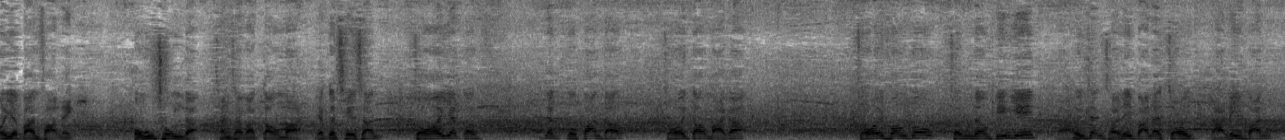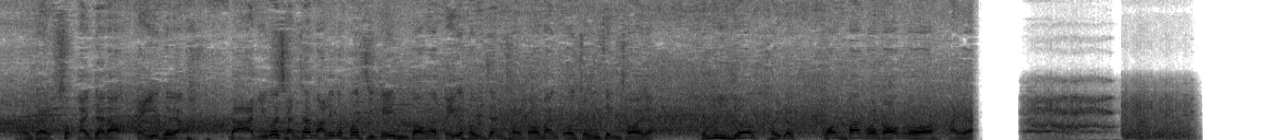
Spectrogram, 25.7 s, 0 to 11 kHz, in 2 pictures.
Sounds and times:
Speech: 0.0s - 4.8s, 5.4s - 7.5s, 8.6s - 22.6s.

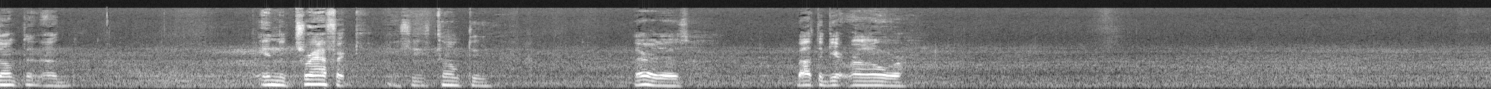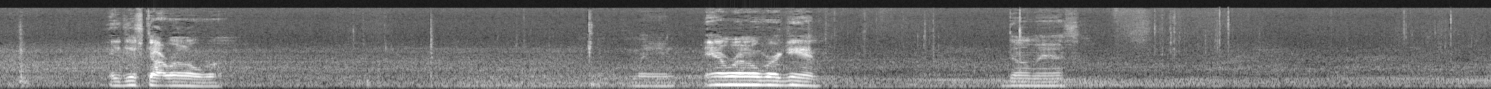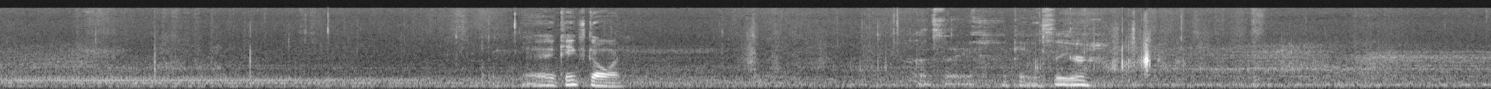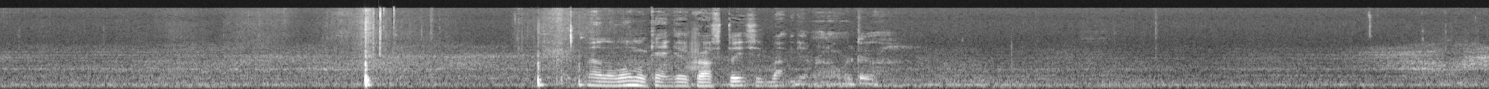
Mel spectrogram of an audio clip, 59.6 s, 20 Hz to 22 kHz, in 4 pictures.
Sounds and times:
Speech: 0.0s - 0.8s, 2.6s - 5.0s, 6.4s - 7.0s, 8.0s - 9.1s, 16.0s - 17.2s, 21.2s - 23.2s, 25.0s - 25.7s, 35.0s - 36.1s, 38.9s - 40.9s, 50.5s - 53.8s.

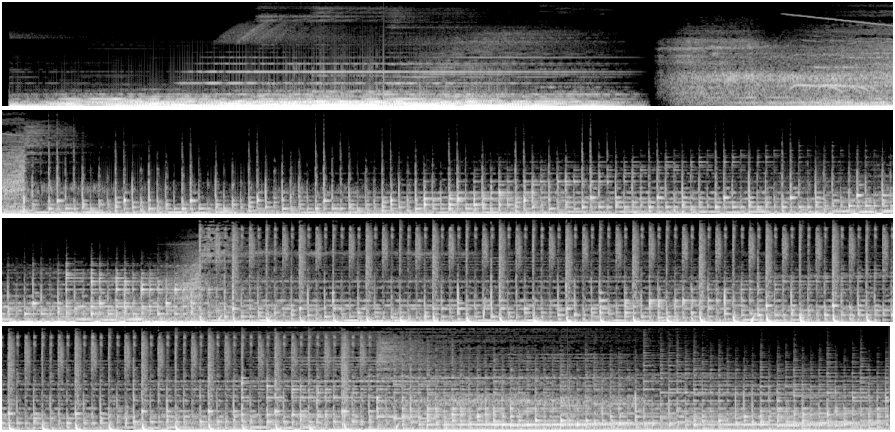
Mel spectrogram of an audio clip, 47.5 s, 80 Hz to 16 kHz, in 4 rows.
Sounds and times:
Electronic music: 0.1s - 8.6s, 9.3s - 47.4s.

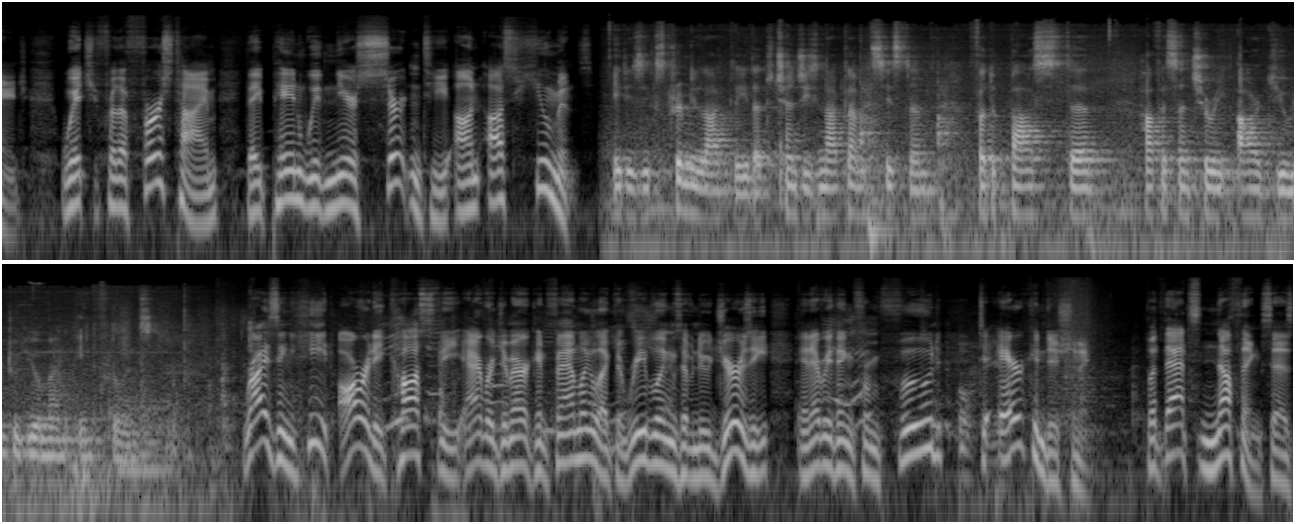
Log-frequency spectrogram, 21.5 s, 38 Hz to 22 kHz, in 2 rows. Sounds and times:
Speech: 0.0s - 12.1s, 12.8s - 21.5s.

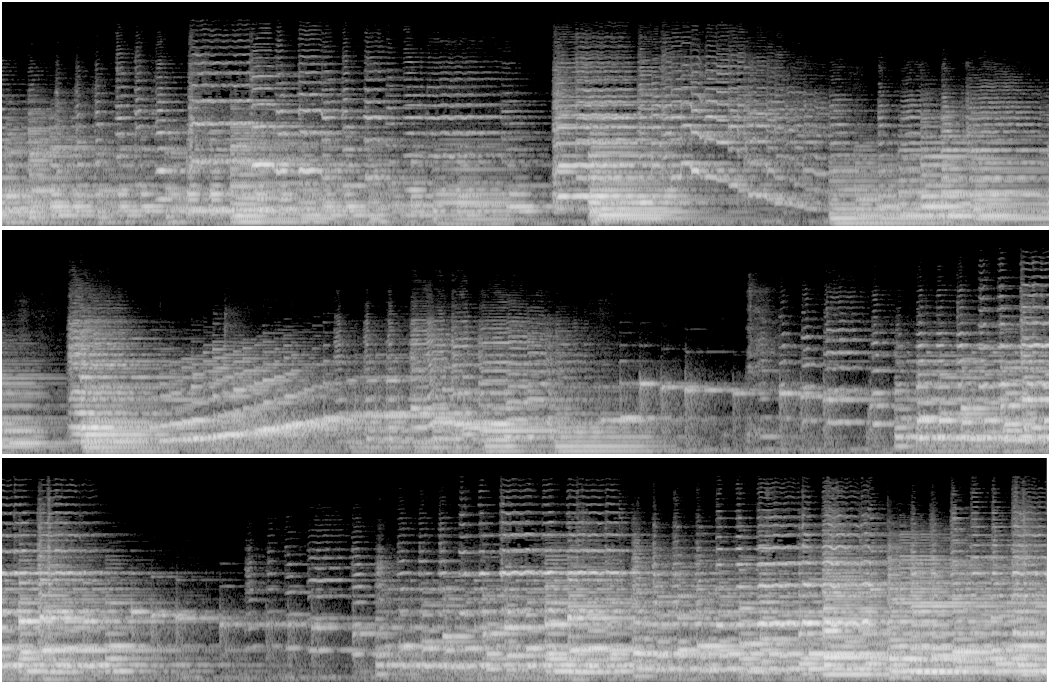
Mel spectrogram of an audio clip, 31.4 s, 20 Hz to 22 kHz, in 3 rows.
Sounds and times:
Violin, fiddle: 0.0s - 12.2s, 13.7s - 16.6s, 18.0s - 22.6s, 23.2s - 31.3s.

